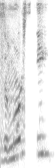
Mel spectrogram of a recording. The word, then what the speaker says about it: Zamorsky: Is it Zamorsky? Am I pronouncing it correct, ma'am? Yes, you are, ma'am.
